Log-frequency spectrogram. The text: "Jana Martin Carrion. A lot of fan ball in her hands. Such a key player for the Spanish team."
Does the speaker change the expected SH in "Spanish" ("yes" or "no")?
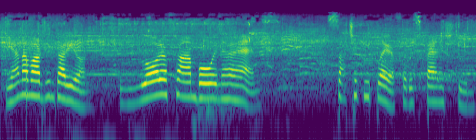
no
